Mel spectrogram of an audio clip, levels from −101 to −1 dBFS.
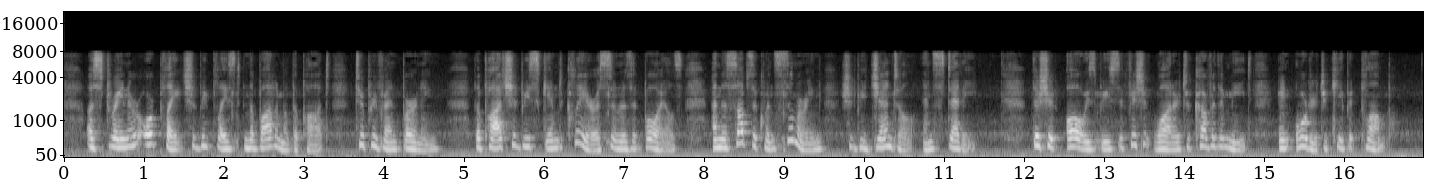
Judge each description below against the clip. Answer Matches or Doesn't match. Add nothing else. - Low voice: Doesn't match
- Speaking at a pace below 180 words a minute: Doesn't match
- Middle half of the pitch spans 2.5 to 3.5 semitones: Doesn't match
